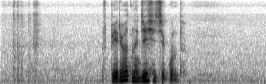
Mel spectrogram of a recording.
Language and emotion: Russian, neutral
